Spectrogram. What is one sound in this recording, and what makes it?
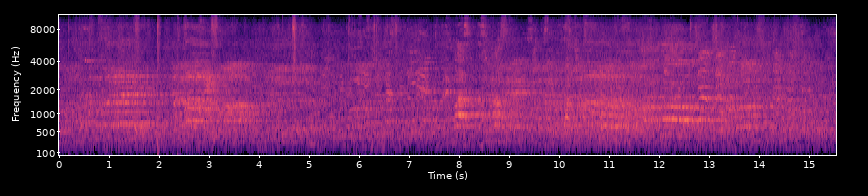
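Many voices chatter and call out in a large echoing hall.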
